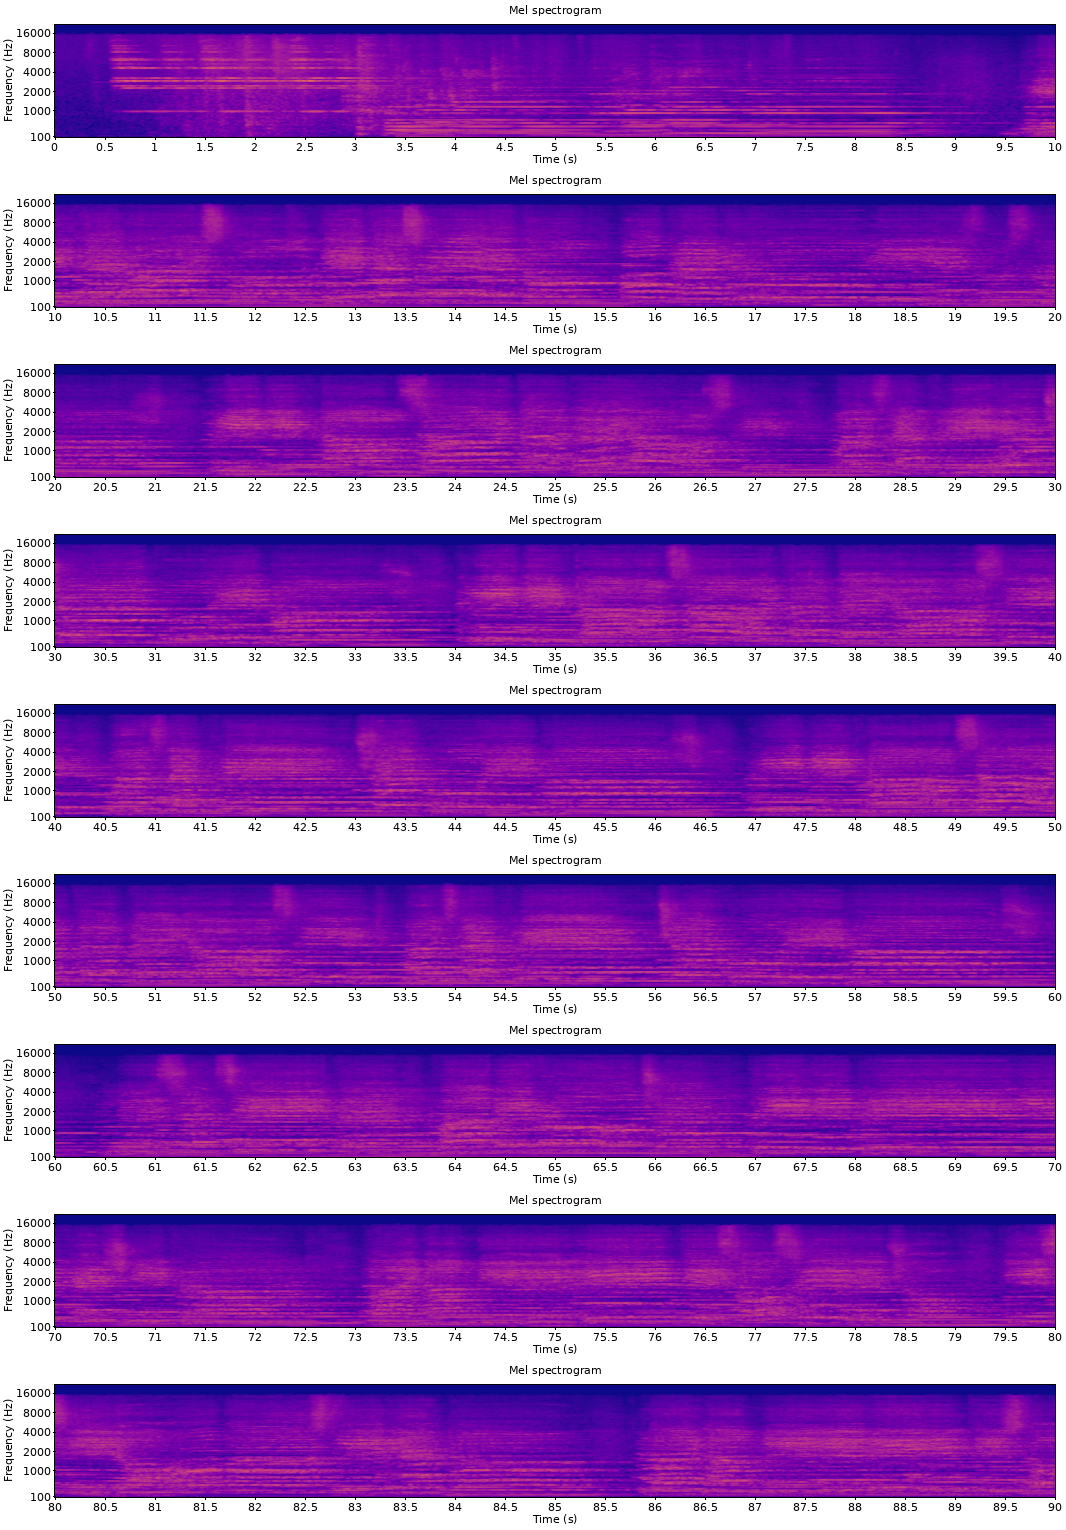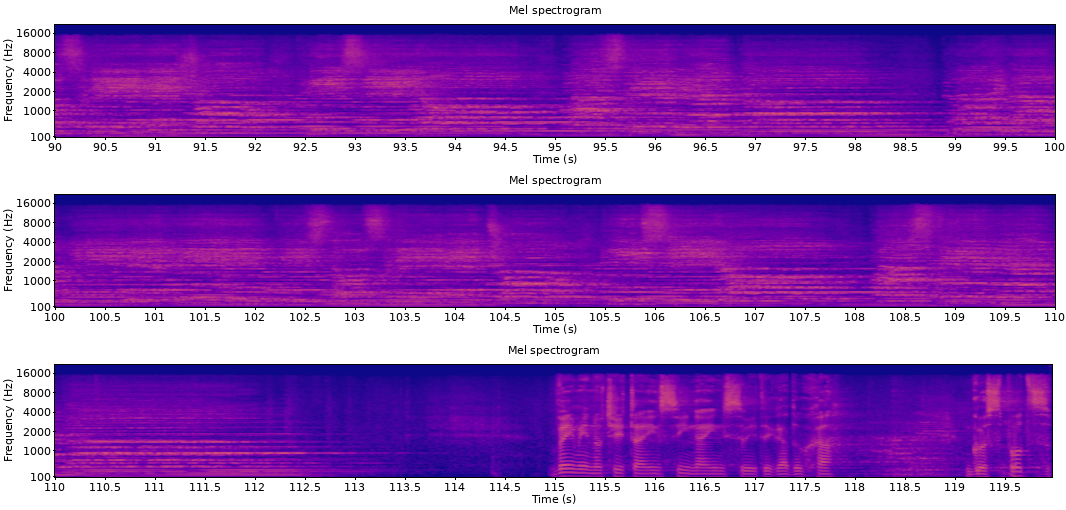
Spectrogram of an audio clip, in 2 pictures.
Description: Sveta maša
Sveta maša iz kapele Radia Ognjišče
